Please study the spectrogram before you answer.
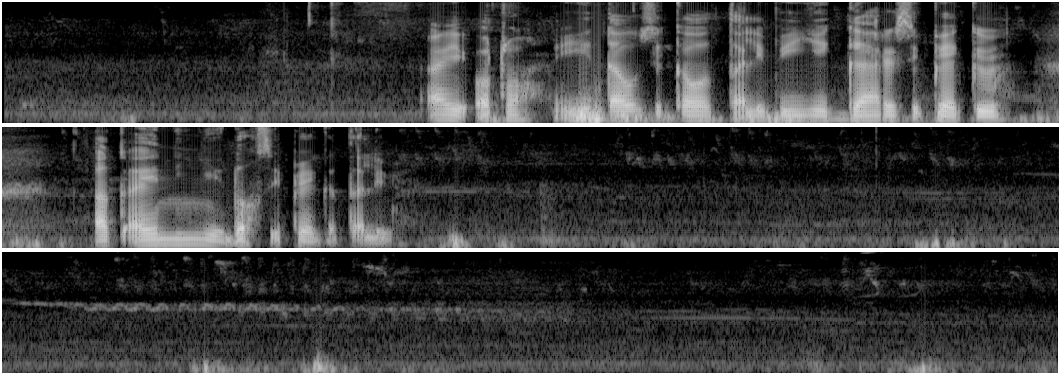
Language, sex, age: Wolof, male, 25-35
